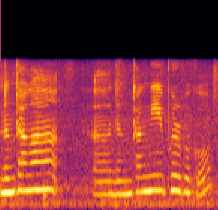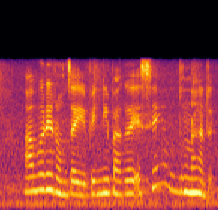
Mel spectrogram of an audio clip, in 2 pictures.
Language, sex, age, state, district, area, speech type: Bodo, female, 18-30, Assam, Kokrajhar, rural, spontaneous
